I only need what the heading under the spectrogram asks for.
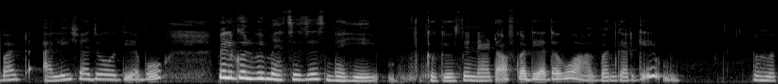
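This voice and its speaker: A woman's voice: medium pitch, vocal fry, warm tone. A woman narrating a love story in a chatty, casual way, sprinkling in English words.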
